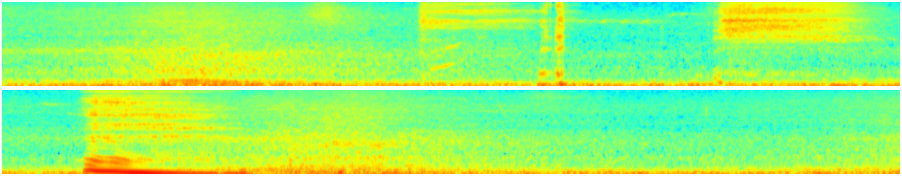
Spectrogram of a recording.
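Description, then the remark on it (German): Steady low engine rumble of cars and trucks idling in a traffic jam on a winding road, with a couple of sharp hissing bursts like truck air brakes and a brief descending mechanical whine partway through. “Jetzt stehe ich auch noch hier im Stau.”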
